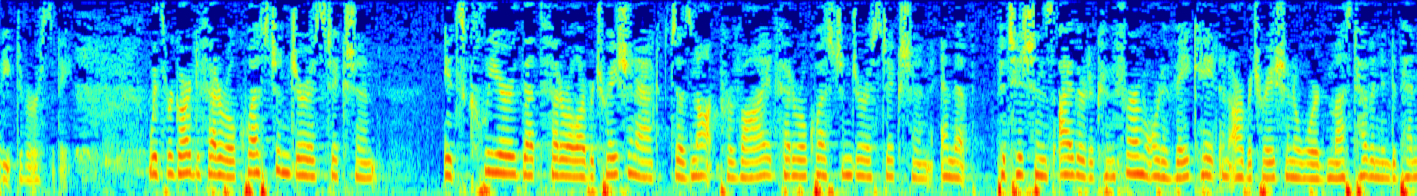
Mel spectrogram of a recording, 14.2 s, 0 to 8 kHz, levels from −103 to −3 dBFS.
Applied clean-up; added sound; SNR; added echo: none; none; none; none.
